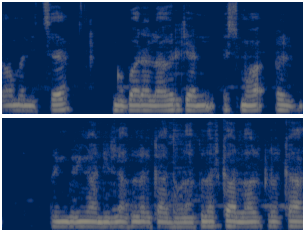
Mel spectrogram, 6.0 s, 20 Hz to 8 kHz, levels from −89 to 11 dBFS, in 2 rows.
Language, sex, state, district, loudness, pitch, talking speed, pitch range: Rajasthani, male, Rajasthan, Churu, -41 LUFS, 130 Hz, 140 wpm, 125-135 Hz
